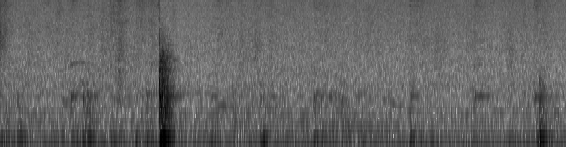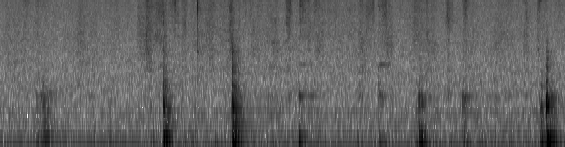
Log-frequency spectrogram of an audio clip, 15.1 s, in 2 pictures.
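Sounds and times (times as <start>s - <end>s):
flour rubbing: 7.8s - 15.0s.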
